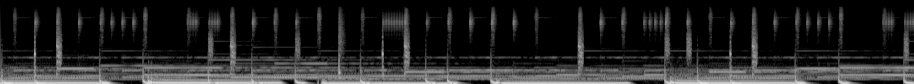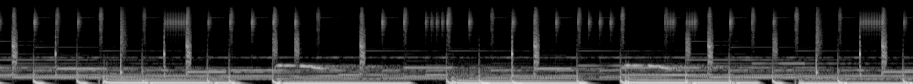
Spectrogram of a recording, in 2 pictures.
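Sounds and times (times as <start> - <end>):
bass melody: 0.0 - 8.0, 10.2 - 18.2.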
